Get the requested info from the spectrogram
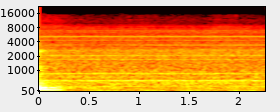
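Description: A man's drawn-out "um" ends just after the start, leaving quiet room tone with a faint steady electrical hum.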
